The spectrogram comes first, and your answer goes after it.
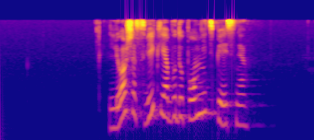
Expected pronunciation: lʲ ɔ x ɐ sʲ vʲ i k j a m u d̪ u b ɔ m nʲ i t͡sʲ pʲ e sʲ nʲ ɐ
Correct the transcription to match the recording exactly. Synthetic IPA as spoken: lʲ ɔ ʂ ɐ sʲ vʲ i k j a b u d̪ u p ɔ m nʲ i t͡sʲ pʲ e sʲ nʲ ɐ

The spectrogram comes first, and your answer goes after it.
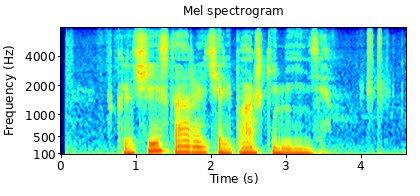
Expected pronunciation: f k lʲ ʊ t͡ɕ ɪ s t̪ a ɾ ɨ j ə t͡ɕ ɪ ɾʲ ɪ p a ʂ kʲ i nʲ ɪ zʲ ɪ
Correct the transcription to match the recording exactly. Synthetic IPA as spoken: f k lʲ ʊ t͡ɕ i s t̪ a ɾ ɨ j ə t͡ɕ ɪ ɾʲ ɪ p a ʂ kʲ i nʲ i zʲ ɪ

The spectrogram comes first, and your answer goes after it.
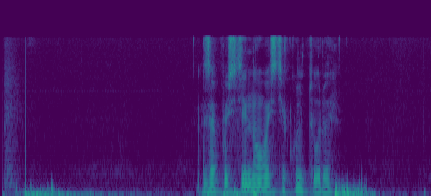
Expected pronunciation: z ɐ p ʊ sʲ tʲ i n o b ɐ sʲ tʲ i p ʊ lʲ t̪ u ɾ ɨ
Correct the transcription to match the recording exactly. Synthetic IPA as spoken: z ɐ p ʊ sʲ tʲ i n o v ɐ sʲ tʲ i k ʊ lʲ t̪ u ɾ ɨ

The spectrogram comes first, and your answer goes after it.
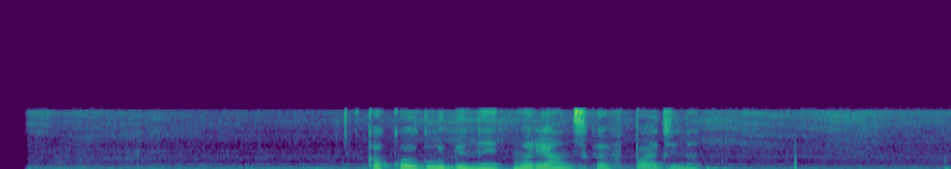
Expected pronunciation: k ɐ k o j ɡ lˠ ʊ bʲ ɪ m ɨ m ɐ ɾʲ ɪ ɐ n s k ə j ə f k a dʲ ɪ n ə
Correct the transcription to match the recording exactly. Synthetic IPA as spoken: k ɐ k o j ɡ lˠ ʊ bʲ ɪ n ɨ m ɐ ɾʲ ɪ a n s k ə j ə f p a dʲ ɪ n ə

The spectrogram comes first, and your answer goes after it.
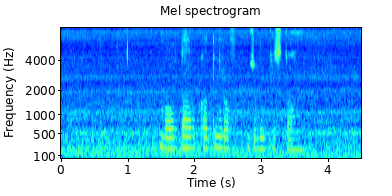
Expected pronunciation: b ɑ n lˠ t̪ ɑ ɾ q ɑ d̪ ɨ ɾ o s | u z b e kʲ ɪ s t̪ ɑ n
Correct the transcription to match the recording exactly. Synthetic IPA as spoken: b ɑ lˠ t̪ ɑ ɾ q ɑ d̪ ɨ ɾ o f | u z b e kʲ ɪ s t̪ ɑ n

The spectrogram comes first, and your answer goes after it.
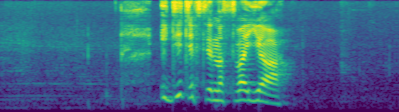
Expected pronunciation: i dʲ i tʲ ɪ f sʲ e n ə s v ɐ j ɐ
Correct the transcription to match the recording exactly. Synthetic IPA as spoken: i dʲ i tʲ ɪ f sʲ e n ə s v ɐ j a

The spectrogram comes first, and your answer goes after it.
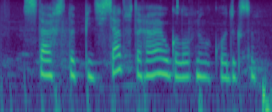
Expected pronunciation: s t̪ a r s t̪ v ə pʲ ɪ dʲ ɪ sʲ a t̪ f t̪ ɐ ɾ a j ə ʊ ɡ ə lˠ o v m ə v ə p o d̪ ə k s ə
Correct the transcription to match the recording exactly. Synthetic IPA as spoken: s t̪ a r s t̪ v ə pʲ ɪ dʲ ɪ sʲ a t̪ f t̪ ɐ ɾ a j ə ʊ ɡ ɐ lˠ o v n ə v ə k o d̪ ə k s ə

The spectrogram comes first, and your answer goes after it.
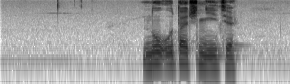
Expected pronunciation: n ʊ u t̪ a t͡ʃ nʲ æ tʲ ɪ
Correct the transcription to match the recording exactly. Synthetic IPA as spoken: n u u t̪ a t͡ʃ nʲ i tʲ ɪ

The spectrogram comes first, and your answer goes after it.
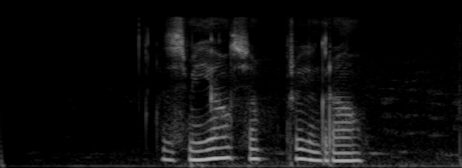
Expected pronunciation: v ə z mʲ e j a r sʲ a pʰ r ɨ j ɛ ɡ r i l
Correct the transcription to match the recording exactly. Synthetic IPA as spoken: z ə s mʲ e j a l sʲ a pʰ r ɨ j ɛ ɡ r a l

